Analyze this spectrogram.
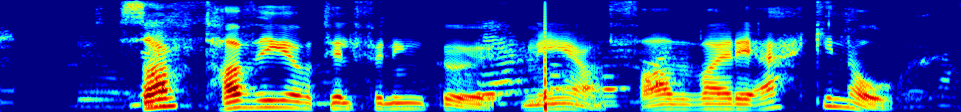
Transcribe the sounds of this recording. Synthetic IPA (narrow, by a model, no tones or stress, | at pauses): sam̥t̪havðɪjɛɣawt̪ʰɪlfɪniŋkʏʏɾnɪa̰ðθaðvaːjɾɪɛhcɪnoːw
